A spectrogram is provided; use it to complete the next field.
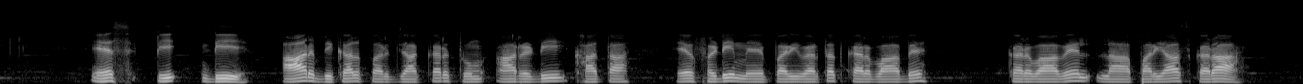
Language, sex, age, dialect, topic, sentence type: Magahi, male, 18-24, Central/Standard, banking, statement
